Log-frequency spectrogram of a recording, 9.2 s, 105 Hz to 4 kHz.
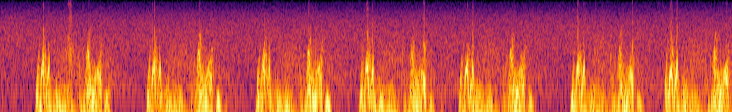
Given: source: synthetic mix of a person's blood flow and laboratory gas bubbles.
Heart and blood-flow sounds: Doppler ultrasound of blood flow; precordium
0.82-0.93 s: bubbles
From the record:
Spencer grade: 1 (occasional bubble signal discernible with the cardiac motion signal, with majority of cardiac periods free of bubbles); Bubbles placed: only in the low amplitude regions of the cardiac cycle

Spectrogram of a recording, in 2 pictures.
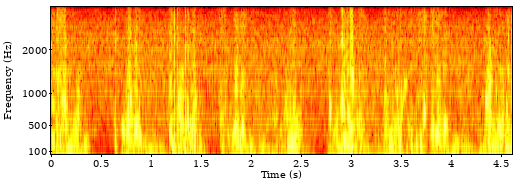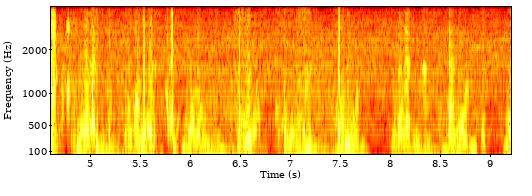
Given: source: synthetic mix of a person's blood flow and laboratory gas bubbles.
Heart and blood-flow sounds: Doppler ultrasound of blood flow; precordium
0.00-0.15 s: bubbles
0.61-0.69 s: bubbles
0.77-0.95 s: bubbles
1.16-1.53 s: bubbles
1.68-1.78 s: bubbles
1.88-1.97 s: bubbles
2.76-3.15 s: bubbles
3.31-3.38 s: bubbles
3.42-3.96 s: bubbles
4.42-4.88 s: bubbles
4.99-5.13 s: bubbles
5.16-5.25 s: bubbles
5.32-5.69 s: bubbles
5.75-5.91 s: bubbles
6.06-6.15 s: bubbles
6.44-6.76 s: bubbles
6.85-7.21 s: bubbles
7.45-7.57 s: bubbles
7.59-7.68 s: bubbles
8.32-8.39 s: bubbles
8.57-8.63 s: bubbles
8.90-8.97 s: bubbles
9.17-9.22 s: bubbles
From the record:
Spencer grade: 3 (all of the cardiac periods contain showers or single bubble signals, but not dominating or overriding the cardiac motion signals); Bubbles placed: anywhere in the cardiac cycle

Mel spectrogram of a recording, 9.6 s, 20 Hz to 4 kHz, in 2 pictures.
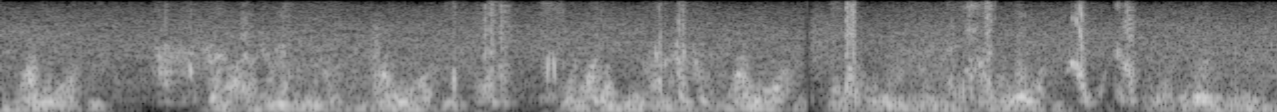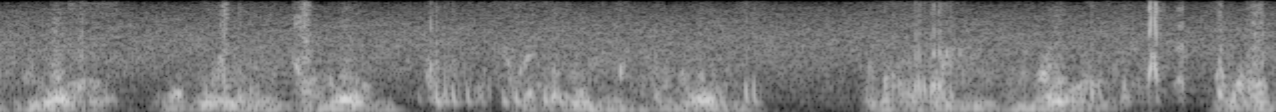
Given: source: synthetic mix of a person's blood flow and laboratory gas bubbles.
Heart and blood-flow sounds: Doppler ultrasound of blood flow; precordium
0.56-1.30 s: bubbles
1.66-1.74 s: bubbles
1.77-1.95 s: bubbles
2.01-2.11 s: bubbles
2.20-2.32 s: bubbles
2.40-2.68 s: bubbles
3.10-3.25 s: bubbles
3.33-3.78 s: bubbles
3.99-4.14 s: bubbles
4.17-4.27 s: bubbles
5.04-5.23 s: bubbles
5.52-5.83 s: bubbles
5.87-5.98 s: bubbles
6.35-7.00 s: bubbles
7.08-7.15 s: bubbles
7.22-7.27 s: bubbles
7.54-7.66 s: bubbles
8.01-8.41 s: bubbles
8.85-9.16 s: bubbles
9.18-9.25 s: bubbles
9.31-9.58 s: bubbles
From the record:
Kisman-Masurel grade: 242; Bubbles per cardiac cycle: several, 3 to 8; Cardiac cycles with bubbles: 100%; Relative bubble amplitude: moderate (0.250 to 0.450); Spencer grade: 3 (all of the cardiac periods contain showers or single bubble signals, but not dominating or overriding the cardiac motion signals); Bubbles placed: only in the low amplitude regions of the cardiac cycle

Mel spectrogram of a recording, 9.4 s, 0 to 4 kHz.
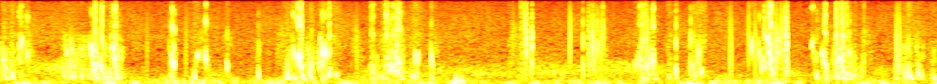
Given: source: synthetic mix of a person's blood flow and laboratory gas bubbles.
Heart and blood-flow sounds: Doppler ultrasound of blood flow; subclavian vein
0.00-0.30 s: bubbles
0.60-1.24 s: bubbles
1.68-1.78 s: bubbles
1.90-2.12 s: bubbles
2.22-2.30 s: bubbles
2.55-2.63 s: bubbles
2.82-3.42 s: bubbles
3.68-4.22 s: bubbles
4.28-4.37 s: bubbles
6.33-6.59 s: bubbles
6.66-6.79 s: bubbles
6.89-7.05 s: bubbles
7.47-7.82 s: bubbles
8.10-8.64 s: bubbles
8.93-9.25 s: bubbles
9.29-9.38 s: bubbles
From the record:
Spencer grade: 3 (all of the cardiac periods contain showers or single bubble signals, but not dominating or overriding the cardiac motion signals); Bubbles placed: anywhere in the cardiac cycle

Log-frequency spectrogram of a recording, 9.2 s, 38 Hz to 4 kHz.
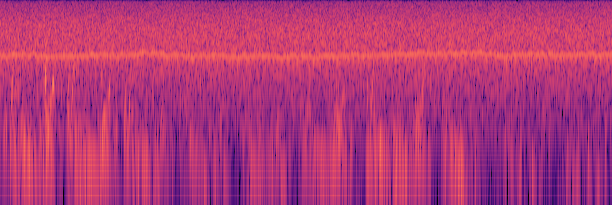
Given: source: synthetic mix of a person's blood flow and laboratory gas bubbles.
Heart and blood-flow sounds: Doppler ultrasound of blood flow; precordium
no bubbles
From the record:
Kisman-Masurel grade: 000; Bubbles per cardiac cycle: 0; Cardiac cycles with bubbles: 0%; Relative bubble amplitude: no bubbles discernible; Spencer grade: 0 (complete lack of bubble signals)

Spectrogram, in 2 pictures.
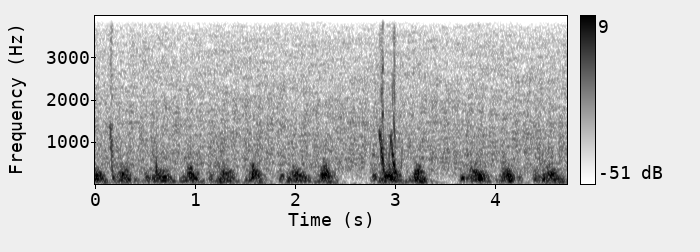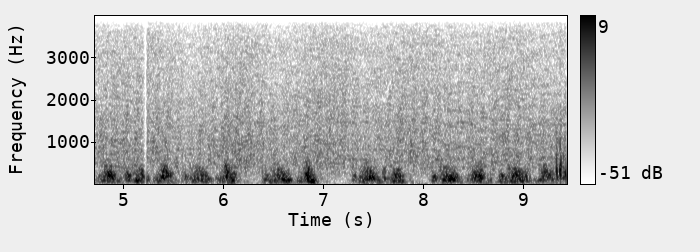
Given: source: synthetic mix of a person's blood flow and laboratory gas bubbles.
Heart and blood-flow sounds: Doppler ultrasound of blood flow; precordium
0.14-0.23 s: bubbles
0.57-0.66 s: bubbles
2.83-3.10 s: bubbles
7.59-7.66 s: bubbles
9.31-9.45 s: bubbles
From the record:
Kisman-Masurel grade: 122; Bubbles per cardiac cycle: 1 to 2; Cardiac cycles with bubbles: 10 to 50%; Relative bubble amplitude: moderate (0.250 to 0.450); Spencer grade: 2 (many but less than half of the cardiac periods contain bubble signals, singularly or in groups); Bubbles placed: anywhere in the cardiac cycle

